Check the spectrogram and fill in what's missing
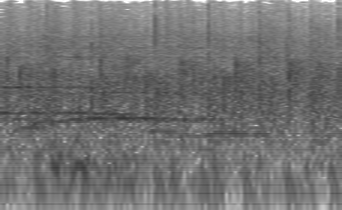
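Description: A church congregation claps steadily in a dense, continuous round of applause, the sound filling the room over music and faint voices.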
